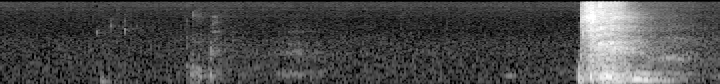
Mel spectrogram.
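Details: Person sneezing, with a few faint breathy sounds then one loud, forceful, explosive sneeze, part of a long bout of stifled and strong wet sneezes: sneezing.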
